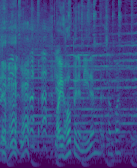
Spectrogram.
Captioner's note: laughing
